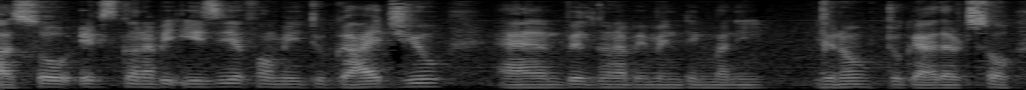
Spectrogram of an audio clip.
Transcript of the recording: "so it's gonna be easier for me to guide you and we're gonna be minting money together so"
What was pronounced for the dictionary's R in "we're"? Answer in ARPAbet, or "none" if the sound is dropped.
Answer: L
